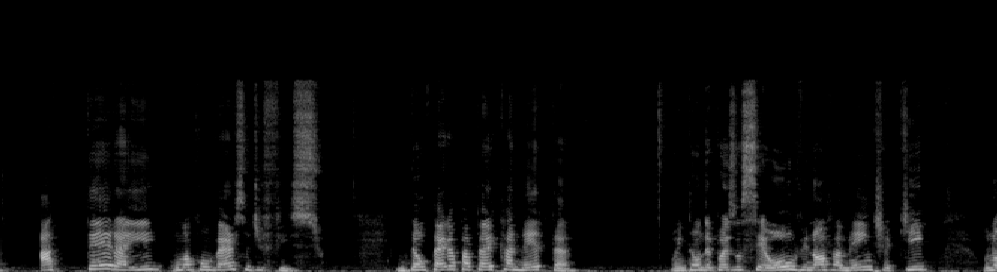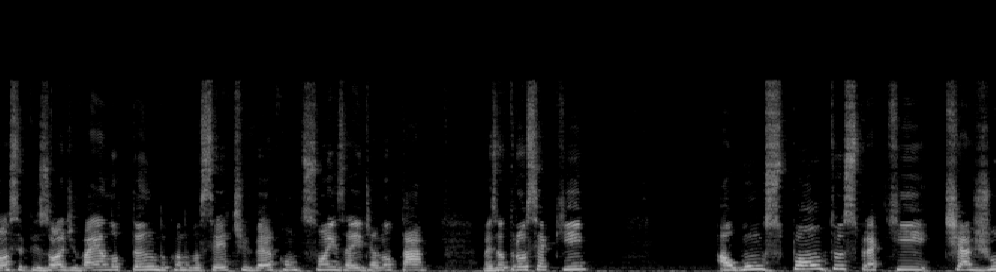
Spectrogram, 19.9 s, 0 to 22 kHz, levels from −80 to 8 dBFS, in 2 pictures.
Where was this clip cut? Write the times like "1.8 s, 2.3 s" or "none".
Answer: none

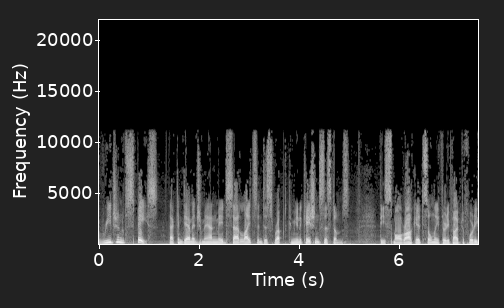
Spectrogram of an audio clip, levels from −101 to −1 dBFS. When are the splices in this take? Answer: 5.5 s

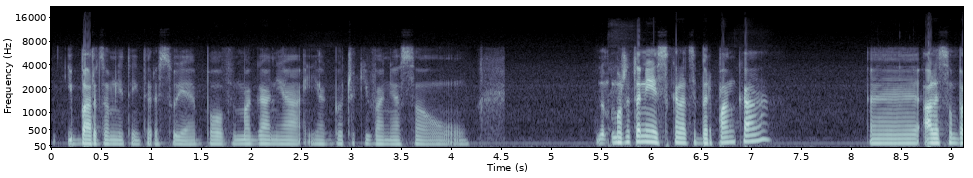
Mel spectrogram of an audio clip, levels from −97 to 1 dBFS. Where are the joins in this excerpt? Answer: 5.6 s

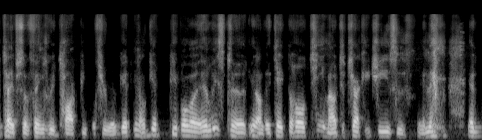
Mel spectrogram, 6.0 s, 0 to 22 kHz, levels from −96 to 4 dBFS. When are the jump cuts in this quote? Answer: 3.1 s

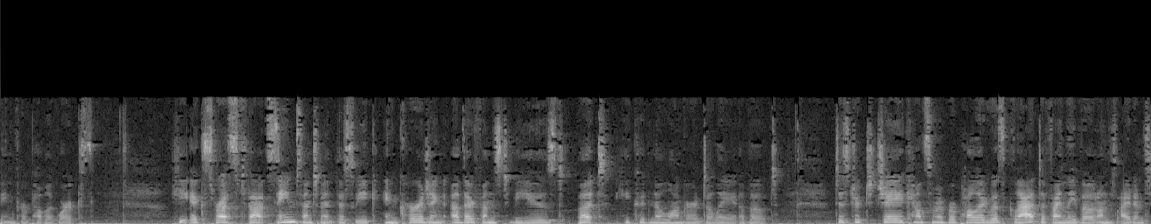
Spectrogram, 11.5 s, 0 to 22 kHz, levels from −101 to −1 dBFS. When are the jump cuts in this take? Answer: 1.7 s

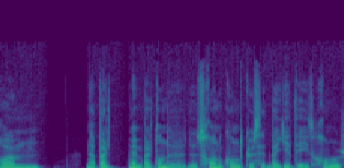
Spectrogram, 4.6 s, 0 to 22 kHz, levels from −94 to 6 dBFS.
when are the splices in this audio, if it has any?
1.2 s

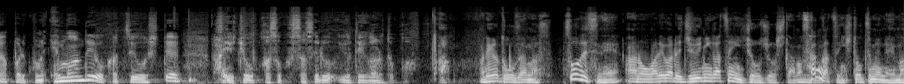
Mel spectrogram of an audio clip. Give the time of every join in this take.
2.1 s

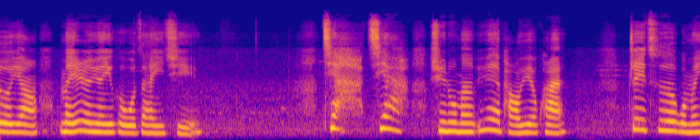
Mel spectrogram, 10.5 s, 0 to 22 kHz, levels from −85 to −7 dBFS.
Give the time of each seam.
4.7 s

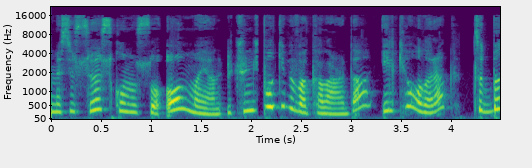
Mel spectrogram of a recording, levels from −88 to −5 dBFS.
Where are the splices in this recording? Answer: 2.1 s

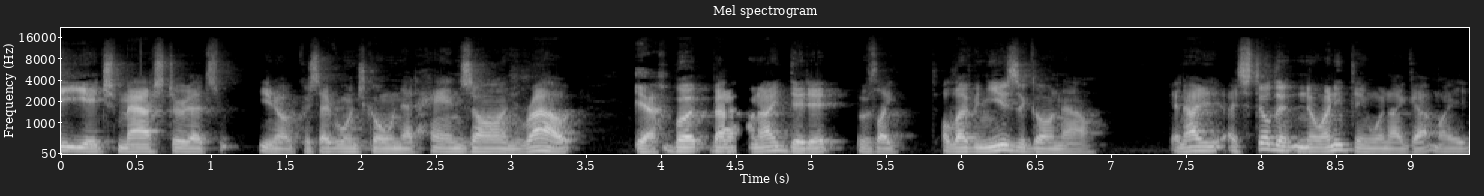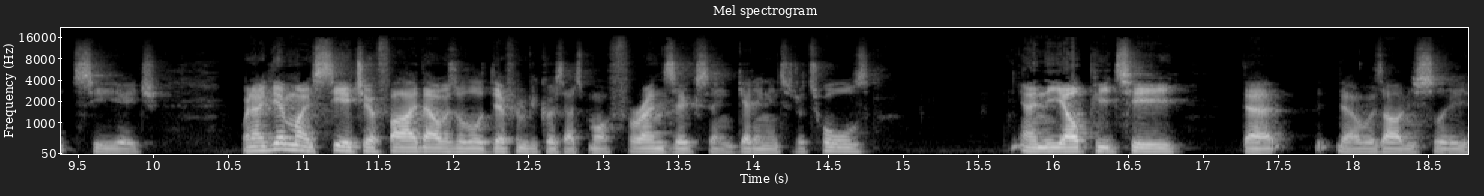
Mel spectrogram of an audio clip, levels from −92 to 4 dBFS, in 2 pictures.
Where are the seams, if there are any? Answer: none

